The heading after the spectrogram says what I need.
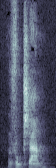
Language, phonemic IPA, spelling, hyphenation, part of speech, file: Dutch, /ˈvut.saːm/, voedzaam, voed‧zaam, adjective, Nl-voedzaam.ogg
- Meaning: nourishing, nutritious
